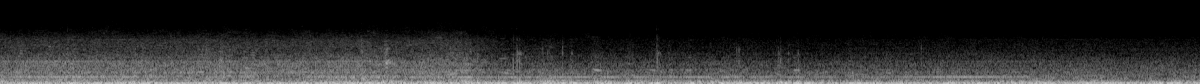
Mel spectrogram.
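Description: An electric train rumbles steadily along an elevated track.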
